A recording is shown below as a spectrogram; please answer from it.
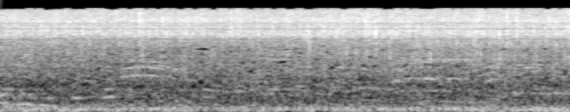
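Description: A fountain's water splashing steadily and densely, much like heavy rain falling, fills the whole stretch at an even loudness, with a crowd of people nearby at a family holiday outing.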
